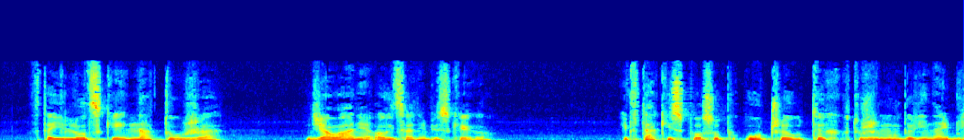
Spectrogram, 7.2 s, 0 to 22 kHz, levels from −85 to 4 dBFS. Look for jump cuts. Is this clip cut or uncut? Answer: uncut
